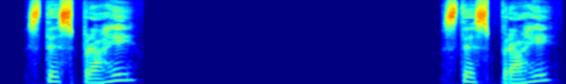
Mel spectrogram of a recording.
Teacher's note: It contains a fast Z sound, which will attach itself to the word before it.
